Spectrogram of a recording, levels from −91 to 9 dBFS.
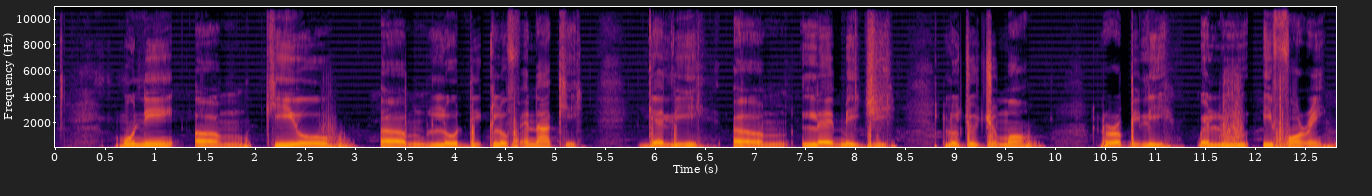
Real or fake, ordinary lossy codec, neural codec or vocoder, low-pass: real; none; none; none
